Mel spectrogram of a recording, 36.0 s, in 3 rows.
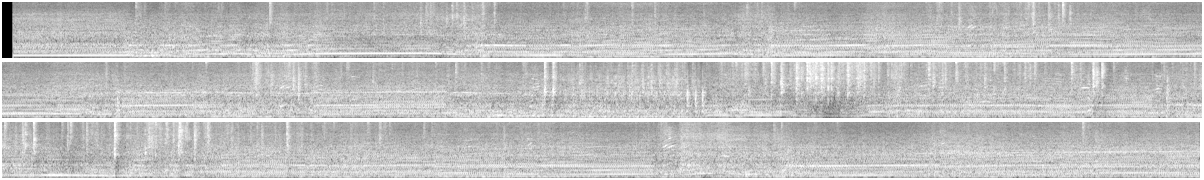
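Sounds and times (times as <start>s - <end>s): rally car engine revving: 0.1s - 35.9s
stones rattling against car body: 14.0s - 28.4s.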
